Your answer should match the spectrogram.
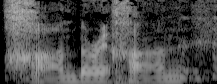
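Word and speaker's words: Ghân-buri-Ghân: But the woodman, gone, bury, gone, or as I believe it's supposed to be pronounced, and I really can't very successfully, Han Bury Han. The GH is like a voiced sound.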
